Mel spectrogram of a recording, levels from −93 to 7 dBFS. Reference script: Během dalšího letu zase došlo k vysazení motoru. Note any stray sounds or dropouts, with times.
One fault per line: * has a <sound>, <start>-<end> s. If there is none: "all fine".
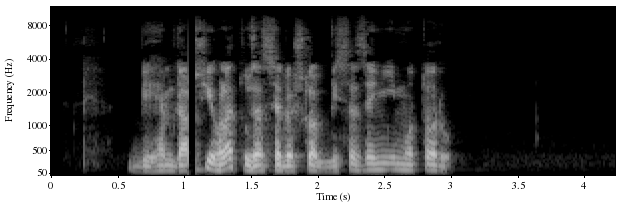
* has a dropout, 1.0-1.1 s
